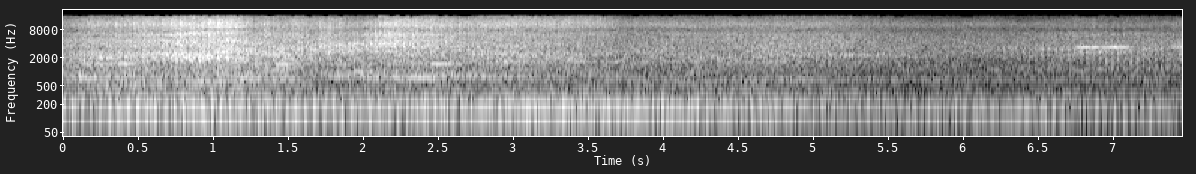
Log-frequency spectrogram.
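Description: A motor vehicle engine running nearby with a rapidly pulsing low rumble, louder over the first few seconds and then slowly fading.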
